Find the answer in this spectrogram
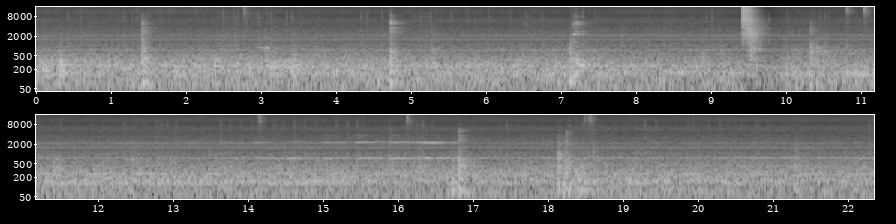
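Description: Local train heard from inside the carriage, slowing into a station: a steady low rumble of wheels on rail with scattered clicks and knocks. A faint high squeal, typical of the brakes, sounds for a few seconds a little past the middle.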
